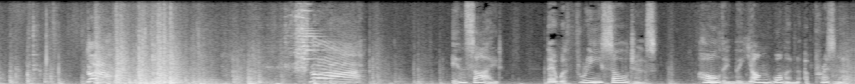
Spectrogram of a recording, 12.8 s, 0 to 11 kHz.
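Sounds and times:
raised shouting voices: 1.3s - 1.8s, 4.5s - 5.6s
front door smashed in with a splintering crash: 1.3s - 5.9s
speech: 6.9s - 7.6s, 8.2s - 12.8s.

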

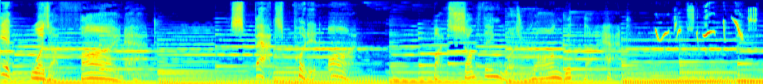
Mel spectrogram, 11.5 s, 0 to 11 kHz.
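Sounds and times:
speech: 0.1s - 2.0s, 3.5s - 5.4s, 6.7s - 9.5s
sustained musical tones: 0.1s - 11.4s
bird chirping: 9.6s - 11.4s.

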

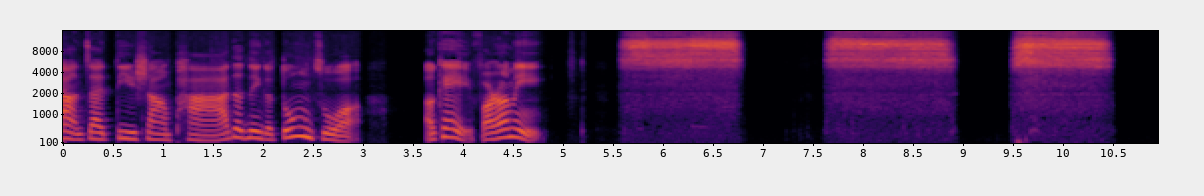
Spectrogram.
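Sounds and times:
person talking: 0.0s - 3.0s, 3.6s - 4.8s
person imitating a snake hiss for the letter s: 5.5s - 6.9s, 7.6s - 10.9s.

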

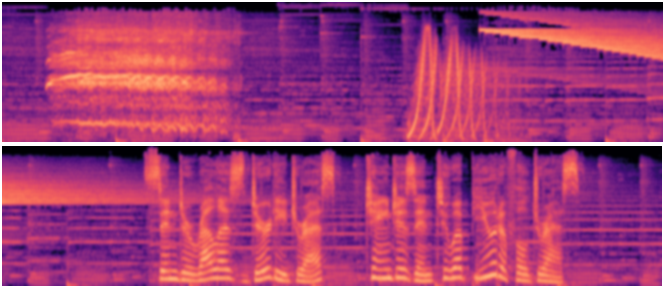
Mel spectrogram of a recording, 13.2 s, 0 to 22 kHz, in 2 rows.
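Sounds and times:
horse whinnying: 0.4s - 2.4s
rising musical sweeps: 4.0s - 9.4s
long high shimmering tone gliding downward: 4.1s - 9.0s
speech: 8.2s - 12.4s.

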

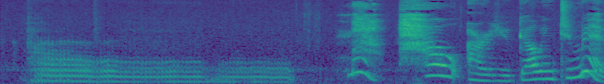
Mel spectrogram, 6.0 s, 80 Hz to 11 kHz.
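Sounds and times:
cat purring: 0.2s - 3.1s
speech: 4.8s - 6.0s.

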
